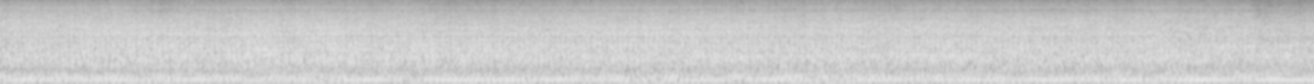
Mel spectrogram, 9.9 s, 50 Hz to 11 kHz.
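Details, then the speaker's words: Husqvarna LT1538 riding mower, Kohler CV15 single-cylinder, dead battery, manual PTO: after choking and warming, it idles down and runs smooth, with a loud even drone holding one steady pitch and no hunting or surging. Normal steady running. "see little idle down runs good and [Applause] smooth"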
